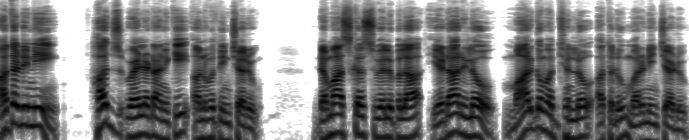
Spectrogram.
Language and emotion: Telugu, neutral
